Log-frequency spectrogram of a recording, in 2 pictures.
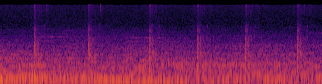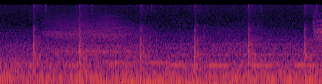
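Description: Dark horror-film soundtrack drone: a steady low rumble with a sharp click repeating about every three-quarters of a second and faint held tones over it.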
